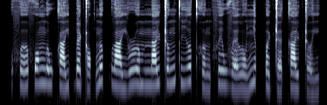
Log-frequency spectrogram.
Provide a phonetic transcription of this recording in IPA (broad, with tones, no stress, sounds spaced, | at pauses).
f əː˨˩˦ f ɔ˧˥ ŋ ə˧ w k a˨˩˦ j ɓ ɛ˧ ʈ ɔ˨˩ k̚ n əː˦˥ k̚ v a˨˩ j ɹ ə˧ m n a˧˥ j ʈ ə˧˥ ŋ t̪ i˧˥ ə̯ t̪ʰ ə˨˩ ŋ f e˧ w v ɛ˨˩˨ l o˨˩ ɲ ɛ˦˥ p̚ ʔ ə˨˩ j ʈ ɛ˨˩˨ k a˧ j ʈ ə˨˩˨ j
